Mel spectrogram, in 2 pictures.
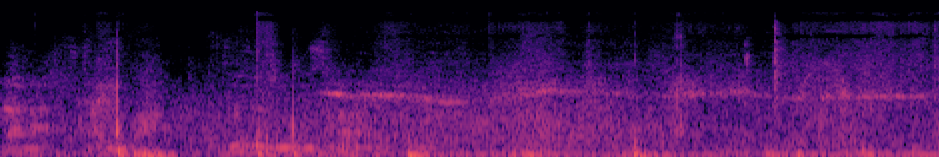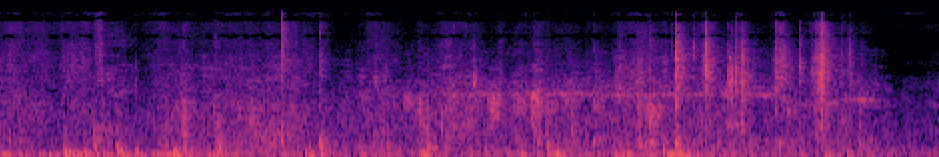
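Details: Red three-year-old female Akita-inu, scolded by her four-year-old brindle sister for getting overexcited and then comforted with a rabbit toy, gives soft, thin, drawn-out high whimpers amid rustling and handling noise.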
